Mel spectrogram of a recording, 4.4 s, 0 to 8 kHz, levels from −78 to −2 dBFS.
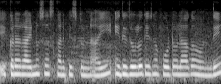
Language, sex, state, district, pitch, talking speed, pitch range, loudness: Telugu, female, Andhra Pradesh, Guntur, 245 Hz, 135 wpm, 235-250 Hz, -14 LUFS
